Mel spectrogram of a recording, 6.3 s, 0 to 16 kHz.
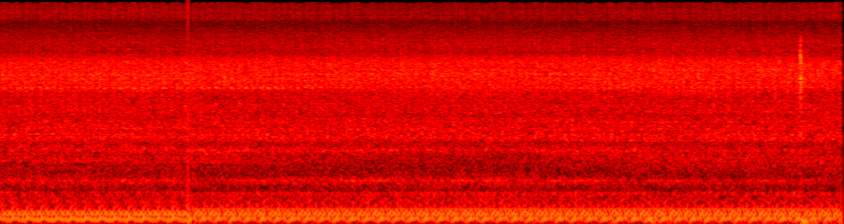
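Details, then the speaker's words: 2008 Jeep Wrangler flagging cylinder 2 and 5 misfires, idling with a low, uneven lope. No spark at cylinder 2 despite the owner's new coil, plugs and wires; cause found to be a faulty ECM coil 2 driver. "let's go ahead and check for spark see we got spark a piece of number two [Music] okay yeah no spark dead"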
